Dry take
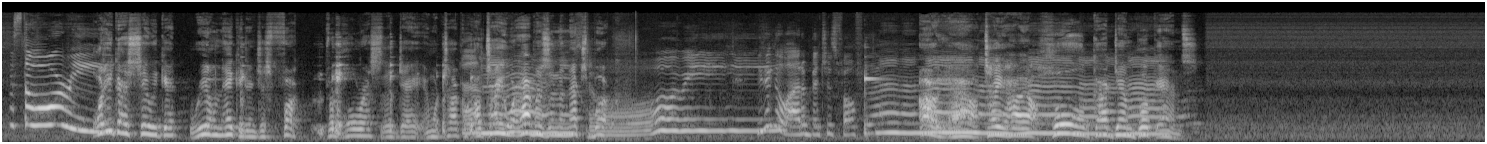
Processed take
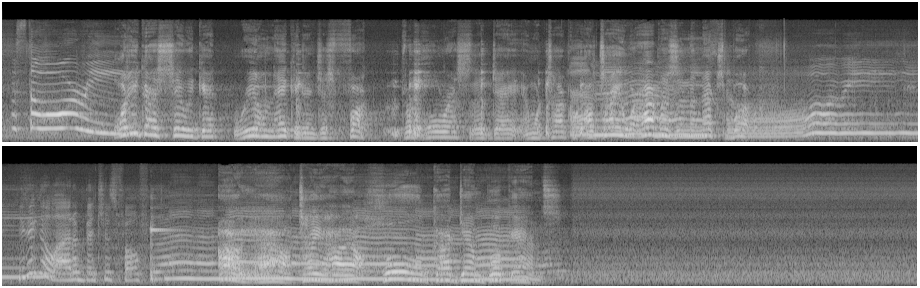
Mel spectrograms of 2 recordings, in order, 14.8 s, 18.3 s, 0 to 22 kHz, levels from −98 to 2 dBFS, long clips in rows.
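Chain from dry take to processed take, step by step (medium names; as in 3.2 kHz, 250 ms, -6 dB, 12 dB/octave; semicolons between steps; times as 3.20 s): spectral levelling over time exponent 0.6; tape speed -19%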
